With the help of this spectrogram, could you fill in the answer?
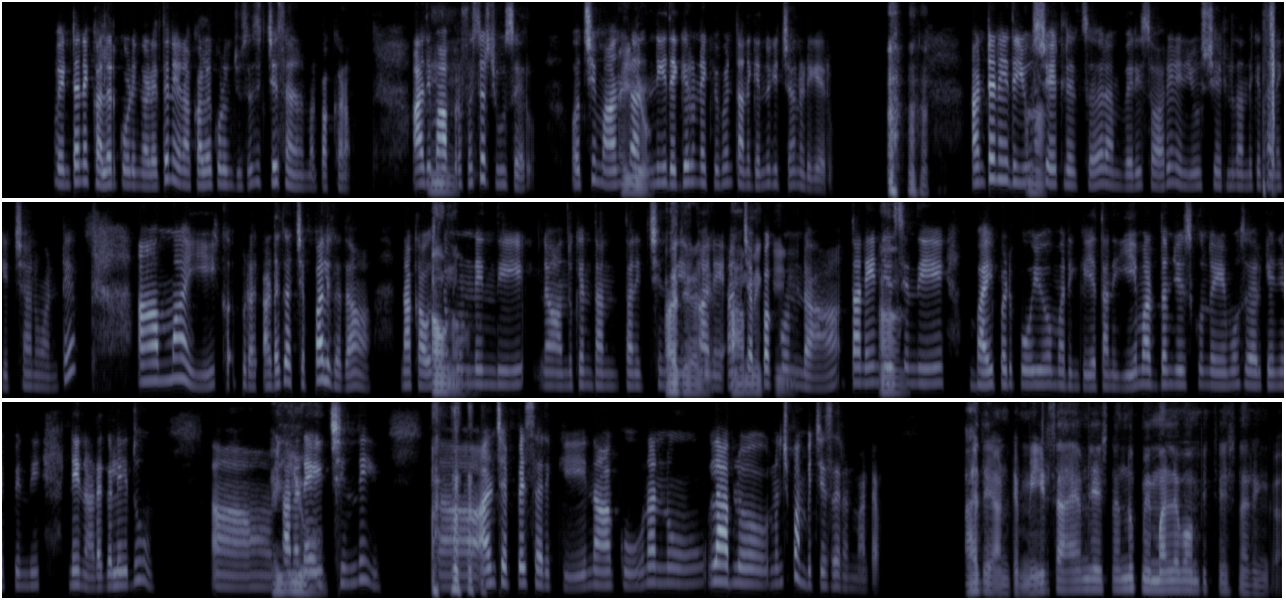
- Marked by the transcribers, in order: in English: "కలర్ కోడింగ్"; in English: "కలర్ కోడింగ్"; in English: "ప్రొఫెసర్"; other background noise; in English: "ఎక్విప్మెంట్"; chuckle; in English: "యూజ్"; in English: "సార్. ఐ ఎమ్ వెరీ సారీ"; in English: "యూజ్"; sniff; in English: "ల్యాబ్‌లో"
- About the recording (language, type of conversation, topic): Telugu, podcast, ఇతరుల పట్ల సానుభూతి ఎలా చూపిస్తారు?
